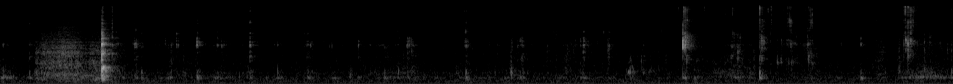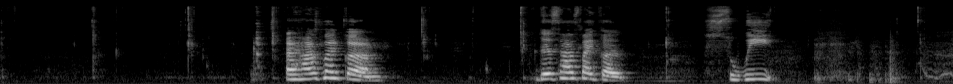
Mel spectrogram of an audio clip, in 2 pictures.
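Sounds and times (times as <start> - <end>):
chewing soft food: 1.2 - 12.4, 13.4 - 14.9.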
